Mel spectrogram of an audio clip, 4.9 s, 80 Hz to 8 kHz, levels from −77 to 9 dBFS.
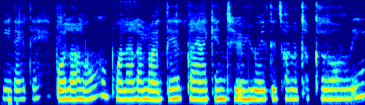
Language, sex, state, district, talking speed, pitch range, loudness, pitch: Telugu, male, Telangana, Karimnagar, 110 wpm, 250-265 Hz, -21 LUFS, 255 Hz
